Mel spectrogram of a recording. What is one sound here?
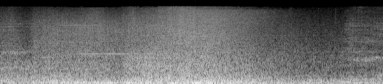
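An explosion bursts with a roaring blast.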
